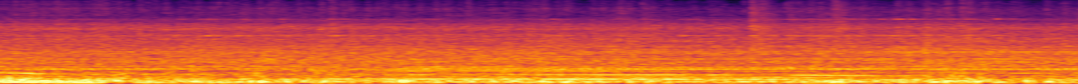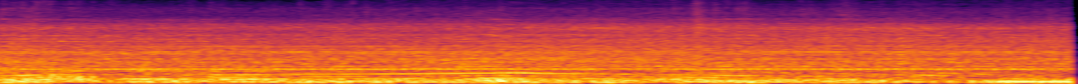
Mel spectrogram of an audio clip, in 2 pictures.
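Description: Double-decker bus running along the road, heard from its upper deck: a steady low engine drone with road noise, and an engine note that rises and falls a few times as it pulls and changes gear.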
